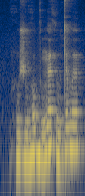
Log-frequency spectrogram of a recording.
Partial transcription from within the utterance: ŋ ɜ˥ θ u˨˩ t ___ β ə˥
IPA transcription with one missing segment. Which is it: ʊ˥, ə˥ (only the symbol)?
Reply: ə˥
